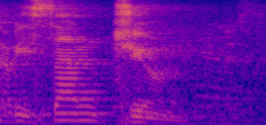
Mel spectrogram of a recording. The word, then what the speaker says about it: Byzantium: Pero en inglés se pronuncia Byzantium.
